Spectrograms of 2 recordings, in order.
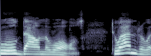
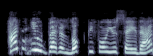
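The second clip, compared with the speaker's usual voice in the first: sharp, very high-pitched voice; 11 semitones higher than usual. A mother challenges the hotel manager in front of a crowd, in a high, sharp voice. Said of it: "said in a high, sharp voice".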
